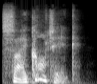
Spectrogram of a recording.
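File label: "psychotic", British English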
